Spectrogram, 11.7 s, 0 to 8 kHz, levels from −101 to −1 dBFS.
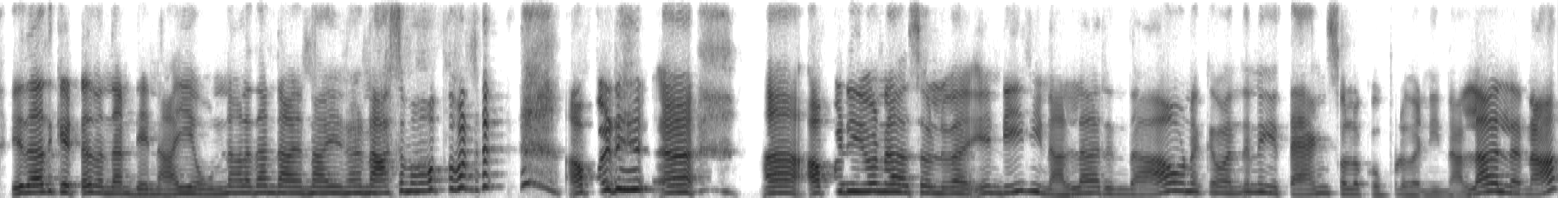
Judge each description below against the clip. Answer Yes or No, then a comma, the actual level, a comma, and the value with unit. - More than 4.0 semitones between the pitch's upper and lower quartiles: Yes, average, 4.4 semitones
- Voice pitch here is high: Yes, very high, 250 Hz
